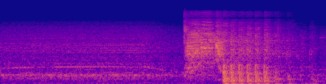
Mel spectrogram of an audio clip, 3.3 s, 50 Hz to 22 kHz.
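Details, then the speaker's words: 1987 Suzuki QuadRunner 250 after replacing faulty pickup coil with a TaoTao unit and JB-weld repaired stator cover, previously no spark no start; single cylinder fires within a second and settles into quick even putter. Normal start and run. "All right. Well, she runs. That's great news. I'm I'm kind of I don't know. You know, it's just a great day, but I'm kind of surprised that it is running because there's so many different things that could have gone wrong."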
